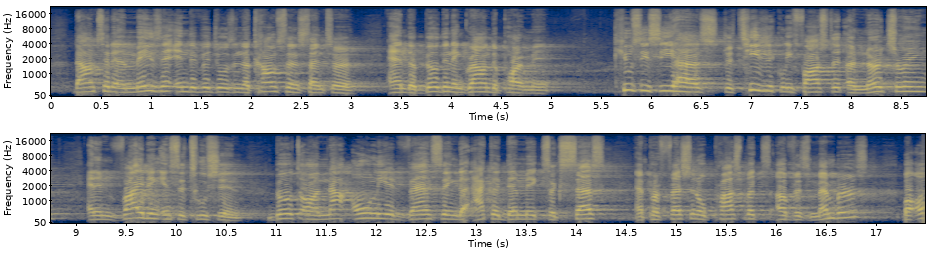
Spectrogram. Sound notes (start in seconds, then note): none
